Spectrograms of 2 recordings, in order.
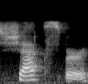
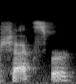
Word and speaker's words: Shakespeare: Probably it was pronounced Shakespeare if you look at how it was spelled in surviving documents, with a short A, S-H-A-C-K-S-P-E-R, or S-H-A-X-P-E-R, Shakespeare.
